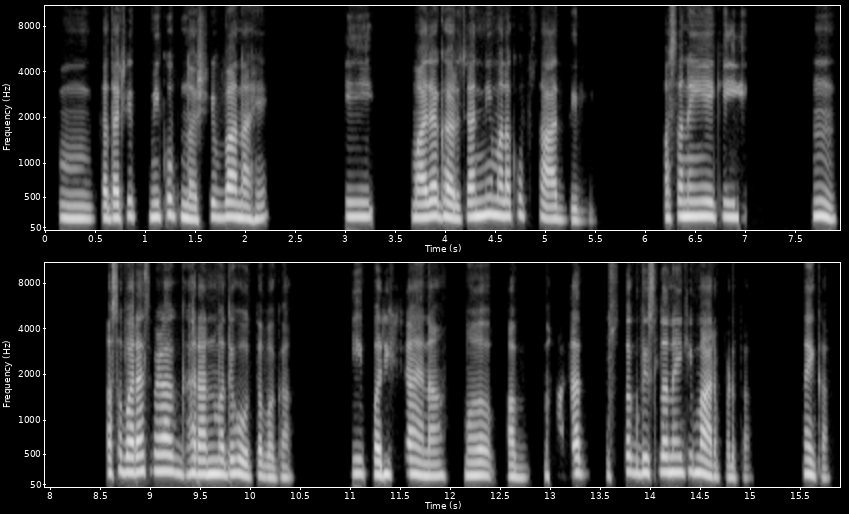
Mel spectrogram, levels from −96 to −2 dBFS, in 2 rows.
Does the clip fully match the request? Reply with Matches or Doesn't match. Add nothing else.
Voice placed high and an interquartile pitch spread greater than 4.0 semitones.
Doesn't match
